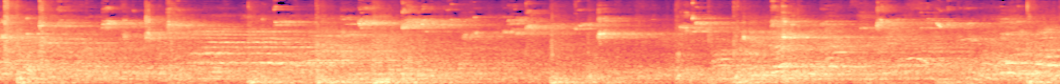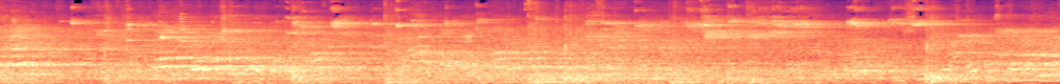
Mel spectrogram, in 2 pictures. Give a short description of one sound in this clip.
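A basketball thumps as it is dribbled on the floor.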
